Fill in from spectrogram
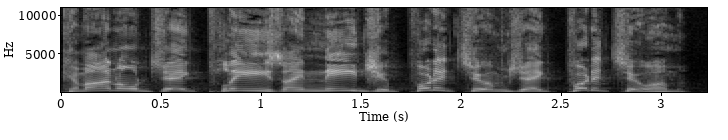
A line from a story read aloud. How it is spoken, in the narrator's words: I started yelling once again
